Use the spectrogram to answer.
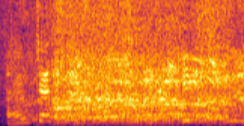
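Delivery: slow, drawn-out mocking repeat, laughing; teasing echo. Real, not acted. Host teasing Karen about her words, drawn out. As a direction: savour each word to tease her.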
